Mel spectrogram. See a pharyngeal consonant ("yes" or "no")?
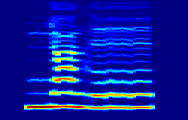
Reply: no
